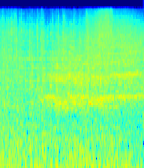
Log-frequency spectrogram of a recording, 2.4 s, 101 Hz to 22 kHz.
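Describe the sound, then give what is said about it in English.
Car tires skid and squeal loudly and steadily for a couple of seconds, a harsh sustained screech over a rumbling engine, as an old car going about 85 miles per hour fishtails and nearly tips over after its left front tire blows out; continuous with no one talking. “His left front tire blew out and Gaskins lost control. The car began fishtailing and nearly tipped over.”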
